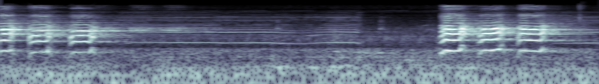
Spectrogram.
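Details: Young parrot letting out a short run of rasping squawks, then a quiet gap with a thin steady tone, then another burst of harsh calls.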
